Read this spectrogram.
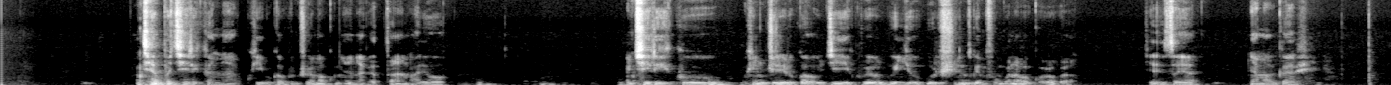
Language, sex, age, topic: Kinyarwanda, male, 18-24, government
